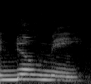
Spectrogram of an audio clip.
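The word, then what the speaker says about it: Knowme: And now, Sam mentioned there a Nomi, folks, and Nomi is spelled K-N-O-W with a capital M-E, so it's a Nomi.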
